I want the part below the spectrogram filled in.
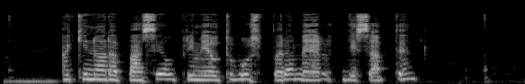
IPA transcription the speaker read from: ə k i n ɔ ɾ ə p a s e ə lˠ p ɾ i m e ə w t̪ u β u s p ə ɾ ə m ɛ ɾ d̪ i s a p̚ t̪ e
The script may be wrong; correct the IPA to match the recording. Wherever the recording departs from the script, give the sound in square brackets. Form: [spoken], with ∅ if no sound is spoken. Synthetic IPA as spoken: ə k i n ɔ ɾ ə p a s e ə lˠ p ɾ i m e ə w t̪ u β u s p ə ɾ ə m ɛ ɾ d̪ i s a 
